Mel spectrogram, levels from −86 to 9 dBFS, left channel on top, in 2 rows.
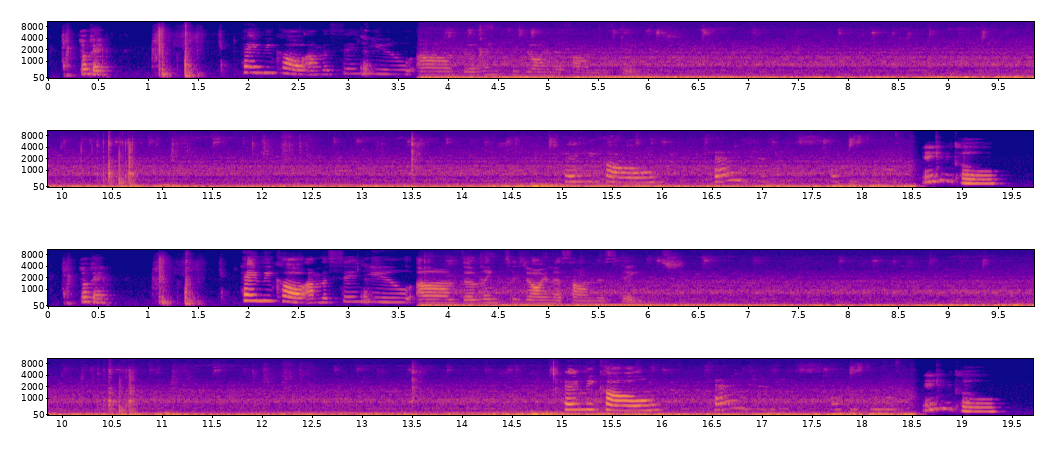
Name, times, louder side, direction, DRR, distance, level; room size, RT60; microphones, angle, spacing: voice 1, 0.1-0.6 1.0-1.6 3.1-3.2 10.4-10.8 11.1-11.3 12.0-12.5 13.5-13.7 18.6-19.3, left 3 dB, 50° left, 0.6 m, -30 dB
voice 2, 1.9-6.4 14.9-16.0, right 7 dB, 70° right, 0.3 m, -27 dB
sound 1, 3.7-18.5, equal, 75° left, 0.9 m, -24 dB
voice 3, 16.5-18.6, left 2 dB, 35° left, 1.3 m, -36 dB
2.3 x 2.1 x 2.7 m
head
